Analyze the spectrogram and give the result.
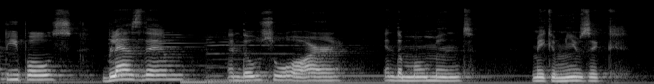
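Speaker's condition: No condition

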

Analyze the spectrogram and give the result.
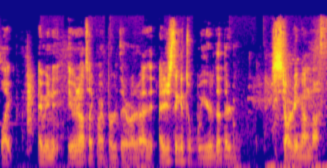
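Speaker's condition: No condition

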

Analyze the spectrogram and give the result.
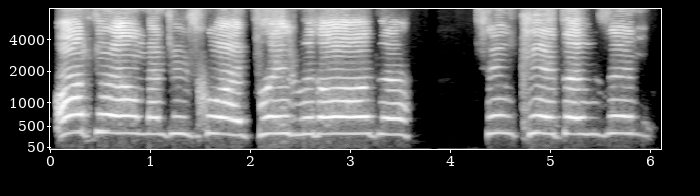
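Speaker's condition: Cerebral palsy; wheelchair from 4

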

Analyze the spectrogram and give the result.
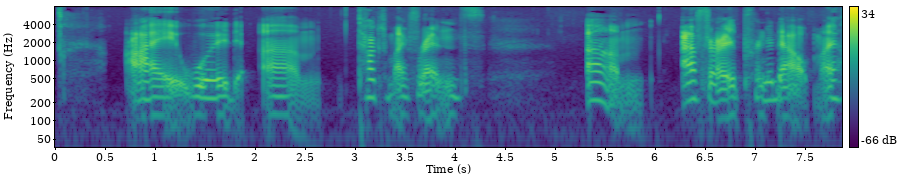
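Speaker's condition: Cerebral palsy; born 29 weeks premature

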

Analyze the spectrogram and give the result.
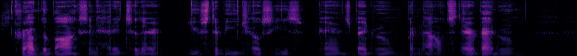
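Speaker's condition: No condition

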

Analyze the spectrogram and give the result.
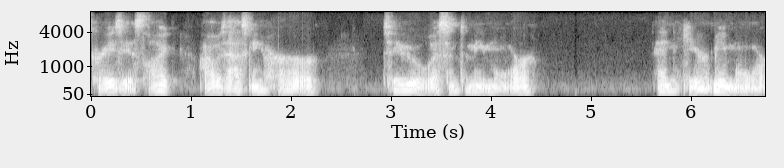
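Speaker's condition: Mixed spasmodic dysphonia; mixed abductor and adductor type, adult onset

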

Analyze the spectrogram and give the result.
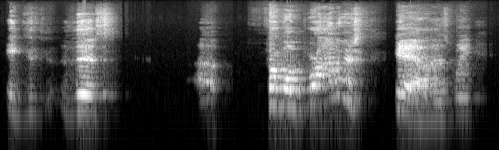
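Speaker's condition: Spastic quadriplegia cerebral palsy

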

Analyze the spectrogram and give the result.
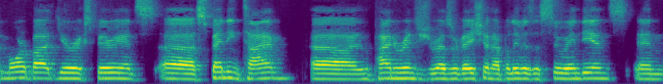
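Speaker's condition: No condition

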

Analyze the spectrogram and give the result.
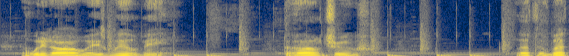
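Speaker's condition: No condition

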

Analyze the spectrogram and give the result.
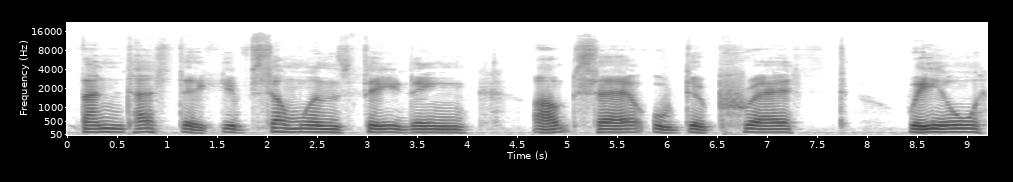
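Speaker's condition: Cerebral palsy; congenital

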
